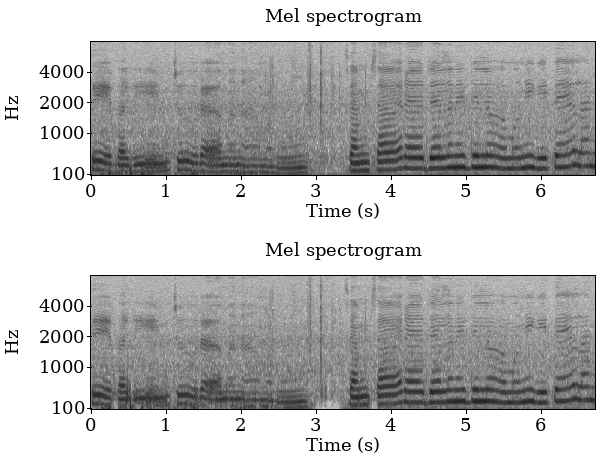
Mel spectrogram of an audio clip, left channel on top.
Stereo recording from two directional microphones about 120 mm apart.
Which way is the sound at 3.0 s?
45° right (ahead or behind).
